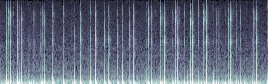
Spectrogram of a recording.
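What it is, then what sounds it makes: Bar of soap. A small solid white bar of soap is turned in the hands and scratched and tapped with long nails on its flat and curved sides. The result is a rapid, irregular run of short, dry clicks and scratchy taps with a soft low thud under each and bright edges on top, each dying away almost at once.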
